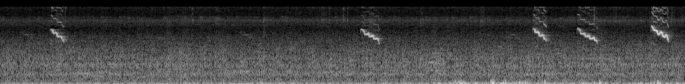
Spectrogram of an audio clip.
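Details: Lemon-bellied white-eye, Lombok or Sumbawa form, recording meant to trigger a reluctant bird's reply: scattered high downslurred whistles, sparse at first then clustering toward the end, with low rumbling noise underneath.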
